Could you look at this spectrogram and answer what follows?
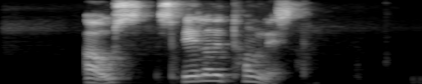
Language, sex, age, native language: Icelandic, male, 20-29, English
